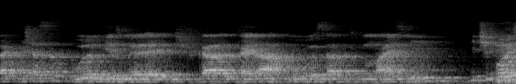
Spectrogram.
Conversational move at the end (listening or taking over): listening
